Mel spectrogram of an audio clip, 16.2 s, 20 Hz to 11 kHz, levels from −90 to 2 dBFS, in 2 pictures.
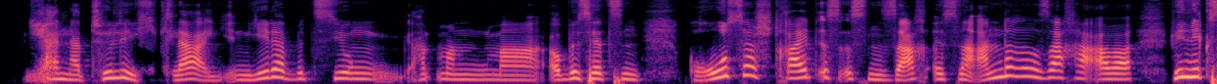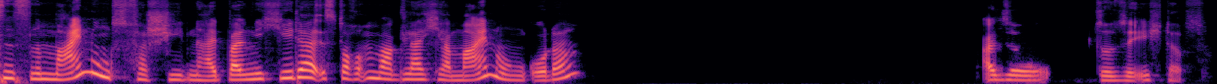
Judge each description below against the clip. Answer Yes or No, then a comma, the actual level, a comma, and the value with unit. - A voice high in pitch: Yes, high, 215 Hz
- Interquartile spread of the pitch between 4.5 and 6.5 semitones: Yes, average, 5.1 semitones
